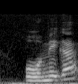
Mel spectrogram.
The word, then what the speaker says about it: Ômega: Ômega, sim, não é a última, não é a penúltima, é a antepenúltima sílaba tônica, tanto que veio com acento e faz a gente saber disso.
